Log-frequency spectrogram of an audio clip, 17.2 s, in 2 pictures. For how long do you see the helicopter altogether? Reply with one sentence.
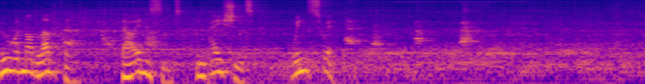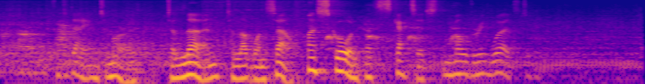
You can hear the helicopter for 17 seconds altogether.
